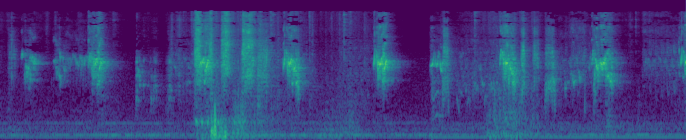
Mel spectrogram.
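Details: Pet budgerigars trading short bright chirps and scratchy squawks about once a second, with a brief flutter of wings and a low steady hum behind.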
